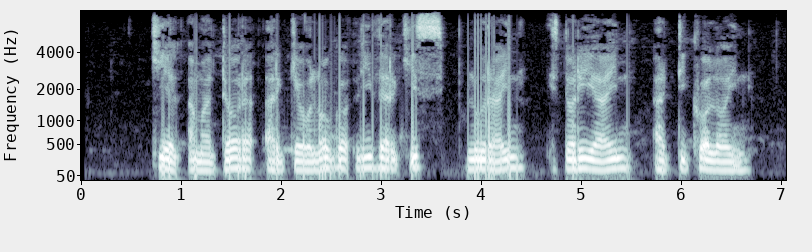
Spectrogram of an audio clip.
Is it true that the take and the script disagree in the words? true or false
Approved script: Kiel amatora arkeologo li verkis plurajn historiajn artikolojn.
false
